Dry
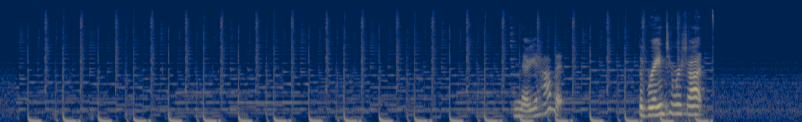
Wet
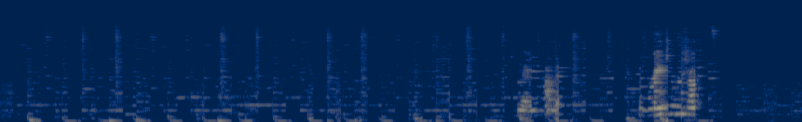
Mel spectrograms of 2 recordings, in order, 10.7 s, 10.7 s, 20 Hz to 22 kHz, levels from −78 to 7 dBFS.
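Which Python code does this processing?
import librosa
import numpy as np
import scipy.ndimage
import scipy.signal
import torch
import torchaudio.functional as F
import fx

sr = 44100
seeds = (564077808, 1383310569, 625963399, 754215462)

y = fx.partial_stretch(x, sr, pct=87)
y = fx.high_shelf(y, sr, hz=4000.0, db=7.0)
y = fx.rev_double_slope(y, sr, seeds[0], early_s=0.47, late_s=3.2, knee_db=-20, drr_db=15.5)
y = fx.resonator_held(y, sr, hz=5.5, low_hz=69.0, high_hz=810.0)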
